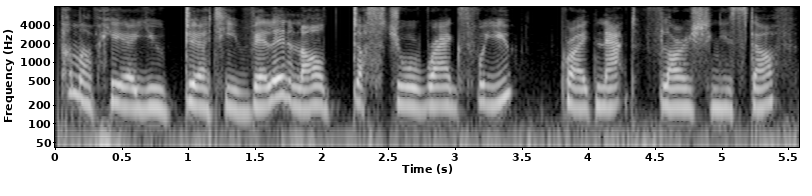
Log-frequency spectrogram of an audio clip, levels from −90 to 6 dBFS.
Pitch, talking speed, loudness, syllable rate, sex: 200 Hz, 195 wpm, -18 LUFS, 4.6 syllables/s, female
